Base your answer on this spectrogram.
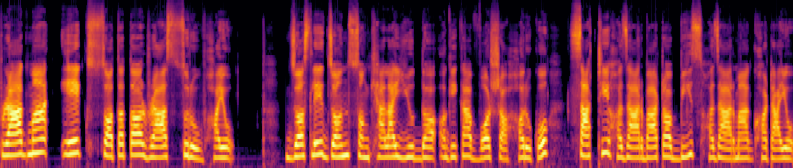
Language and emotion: Nepali, neutral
